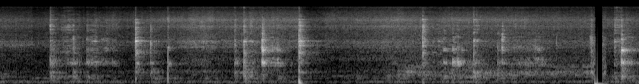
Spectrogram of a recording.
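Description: Onions, slit green chillies and ginger garlic paste frying in a pan for jeera rice, stirred with a spoon: a continuous sizzle broken by repeated sharp scrapes and knocks against the pan, close and fairly loud.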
